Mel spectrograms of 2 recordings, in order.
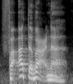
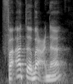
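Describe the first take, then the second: The two takes are said the same way.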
